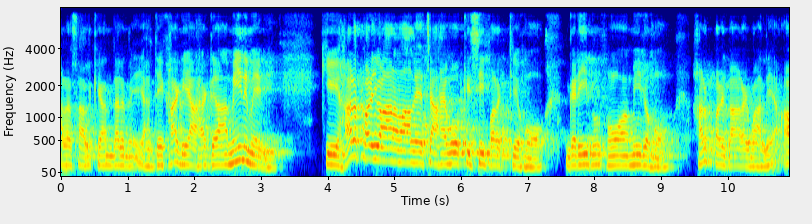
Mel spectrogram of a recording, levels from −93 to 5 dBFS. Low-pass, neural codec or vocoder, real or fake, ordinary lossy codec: 7.2 kHz; codec, 16 kHz, 8 kbps, FunCodec, trained on Chinese and English, 25 frames a second; fake; none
